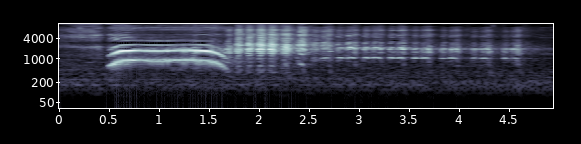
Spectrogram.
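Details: An Australian laughing kookaburra (Dacelo novaeguineae) gives a drawn-out hooting note, then a fast, rollicking run of chuckling 'koo-koo-kaa' cackles about four per second: the laughing call.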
